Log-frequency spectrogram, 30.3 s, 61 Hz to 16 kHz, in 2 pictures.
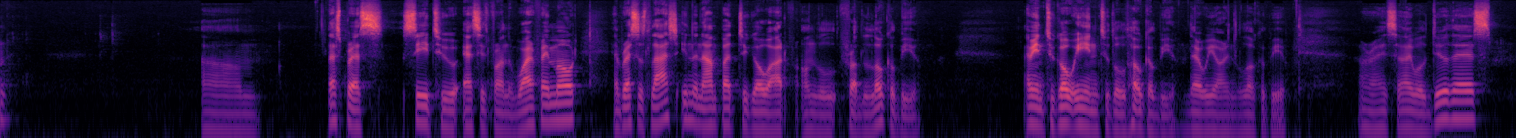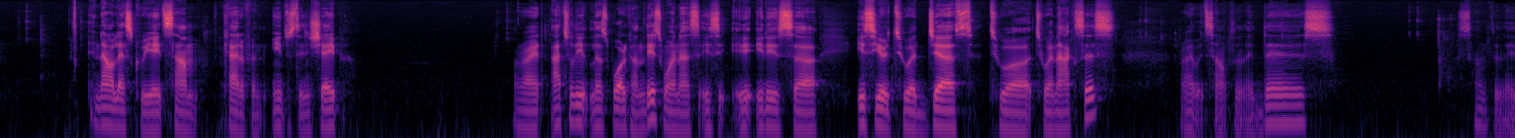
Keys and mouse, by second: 0.0 middle click, 0.2 z, 0.6 middle click, 0.8 z, 3.2 z, 5.6 KP_Divide, 7.2 middle click, 9.7 middle click, 13.0 middle click, 13.9 s, 14.3 click, 14.8 middle click, 15.3 right click, 15.8 shift+right click, 16.2 middle click, 17.2 e, 20.0 right click, 20.6 ctrl+z, 21.0 middle click, 21.4 right click, 21.8 shift+right click, 22.3 e, 23.8 y, 24.8 click, 25.2 s, 26.5 click, 26.8 ctrl+r, 27.0 click, 27.3 right click, 27.9 s, 29.1 click, 29.6 g, 29.6 z.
